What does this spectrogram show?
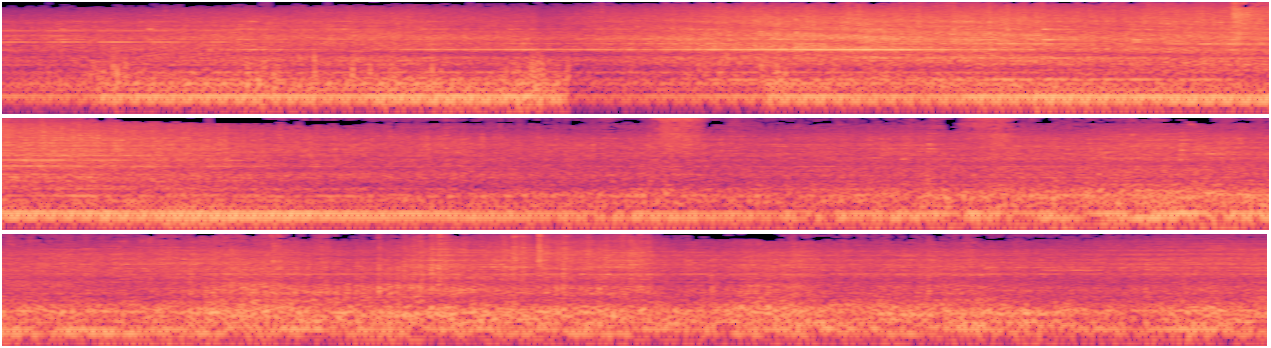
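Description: Canadian National diesel freight locomotives passing close by under power, a steady low engine drone, followed by intermodal well cars rolling past with the rumble and clatter of wheels on rail. A few brief high-pitched squeals come from the wheels in the second half.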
